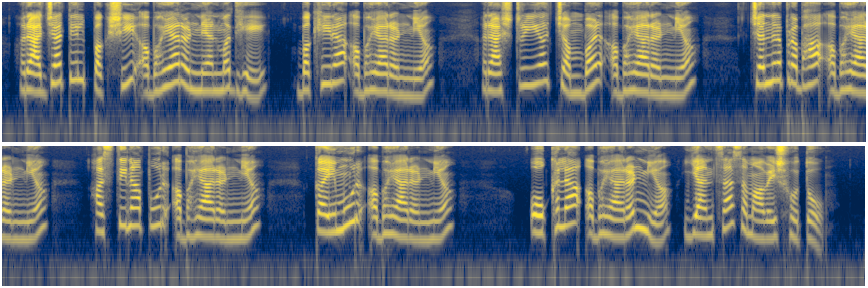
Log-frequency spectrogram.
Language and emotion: Marathi, neutral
